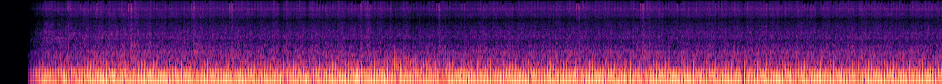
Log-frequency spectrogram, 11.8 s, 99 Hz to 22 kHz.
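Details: 2005 Subaru Legacy GT with EJ255 engine running: steady low engine run with an uneven, stumbling beat about three times a second and no clean rhythm; misfire.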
